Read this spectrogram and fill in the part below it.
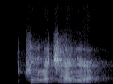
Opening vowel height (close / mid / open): close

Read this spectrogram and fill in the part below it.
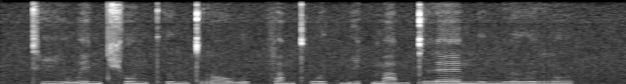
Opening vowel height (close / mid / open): close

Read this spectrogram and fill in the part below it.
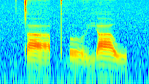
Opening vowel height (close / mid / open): open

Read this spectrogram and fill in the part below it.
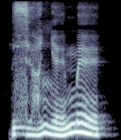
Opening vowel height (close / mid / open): open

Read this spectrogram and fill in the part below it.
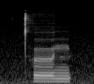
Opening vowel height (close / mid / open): mid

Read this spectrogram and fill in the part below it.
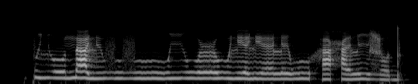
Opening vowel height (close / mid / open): close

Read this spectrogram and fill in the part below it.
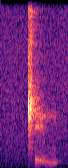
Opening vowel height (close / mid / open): mid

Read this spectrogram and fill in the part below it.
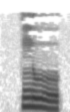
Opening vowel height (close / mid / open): close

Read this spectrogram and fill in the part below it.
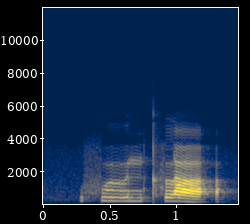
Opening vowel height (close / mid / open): close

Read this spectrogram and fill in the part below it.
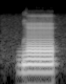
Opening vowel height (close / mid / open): mid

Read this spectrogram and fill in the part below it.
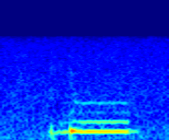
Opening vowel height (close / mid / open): close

